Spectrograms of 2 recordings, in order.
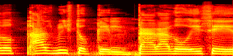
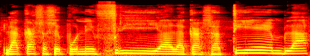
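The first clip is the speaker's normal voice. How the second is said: normal talking voice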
